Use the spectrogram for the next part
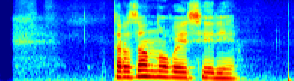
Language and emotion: Russian, neutral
